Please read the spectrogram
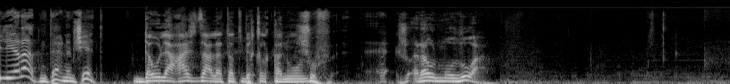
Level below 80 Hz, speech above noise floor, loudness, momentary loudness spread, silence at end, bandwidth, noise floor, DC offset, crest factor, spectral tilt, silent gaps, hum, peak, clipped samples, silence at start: -36 dBFS; 25 dB; -20 LUFS; 23 LU; 0.05 s; 16 kHz; -45 dBFS; under 0.1%; 14 dB; -5.5 dB/octave; none; none; -8 dBFS; under 0.1%; 0 s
